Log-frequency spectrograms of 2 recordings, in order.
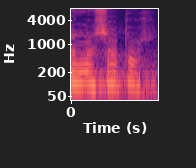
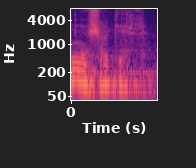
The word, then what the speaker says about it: نوشادر: بعد از اینکه کلی تموم شد، وارد شدیم بعضی از ملها رو ذکر کردیم، شب و نوشادور، که در فارسی نوشادور تلفظ میشه، در عربی نوشادر، و من نوشادور تلفظ کردم به تلفظ فارسی بود. البته فارسی وابش هم بر میداره، نونش هم غالبا کسره میده، نشادور.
